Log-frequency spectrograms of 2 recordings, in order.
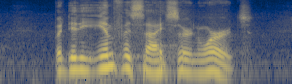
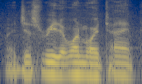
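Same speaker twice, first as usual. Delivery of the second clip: usual speaking voice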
